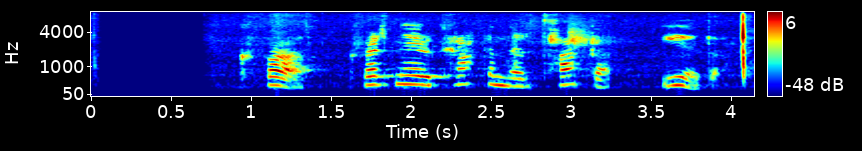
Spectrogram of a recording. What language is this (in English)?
Icelandic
